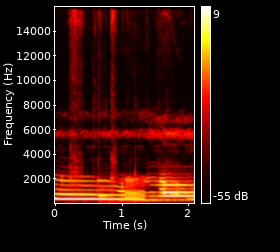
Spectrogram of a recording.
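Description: A woman singing a Dao courtship song: one long held note that sinks slightly and steps down to a lower note about a second and a half in, with a lower steady tone sounding beneath it.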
